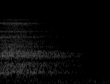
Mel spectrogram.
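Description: A person fully exhales during a collarbone breathing exercise: one soft, breathy outward breath that is loudest at the start and fades gradually over about a second, with no talking.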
